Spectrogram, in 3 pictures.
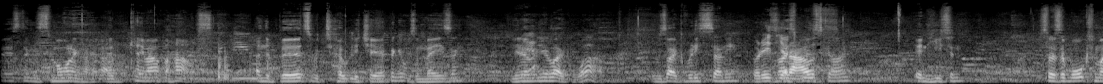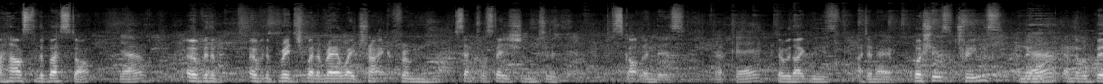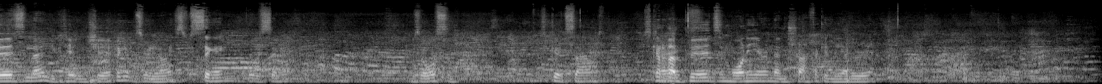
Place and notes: Sonic Memories, interview series. Asking people memories about sound.
Tyne and Wear, UK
